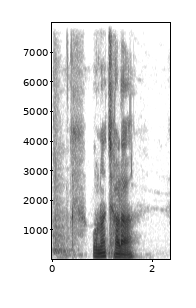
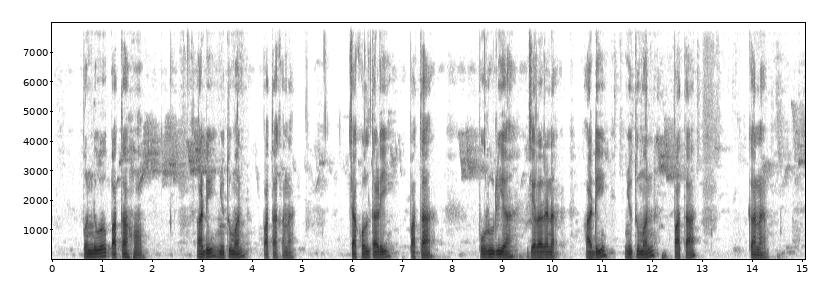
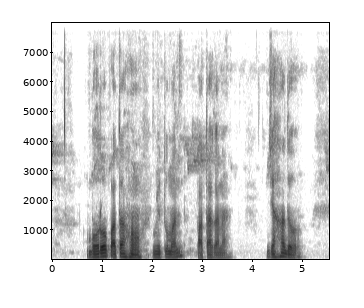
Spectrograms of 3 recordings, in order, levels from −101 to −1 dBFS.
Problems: background conversations at intervals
